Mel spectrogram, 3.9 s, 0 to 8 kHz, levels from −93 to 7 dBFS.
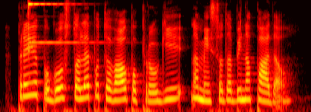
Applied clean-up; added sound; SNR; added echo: none; Bicycle bell; 8 dB; none.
